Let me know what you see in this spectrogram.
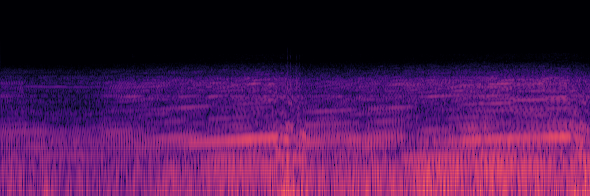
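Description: Lamborghini engine accelerating hard at full throttle, heard from inside the cabin: its pitch climbs, drops sharply with an upshift about three and a half seconds in, then climbs again to another upshift near the end.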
